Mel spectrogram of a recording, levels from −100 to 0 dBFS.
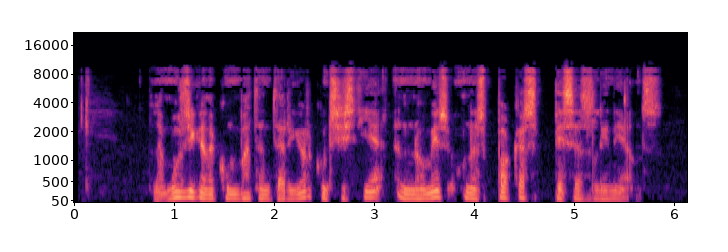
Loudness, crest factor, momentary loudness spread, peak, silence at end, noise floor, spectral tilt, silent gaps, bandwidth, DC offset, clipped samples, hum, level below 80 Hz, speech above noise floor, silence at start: -24 LUFS; 22 dB; 13 LU; -4 dBFS; 0.3 s; -66 dBFS; -2.5 dB/octave; none; 10.5 kHz; under 0.1%; under 0.1%; none; -54 dBFS; 41 dB; 0.1 s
